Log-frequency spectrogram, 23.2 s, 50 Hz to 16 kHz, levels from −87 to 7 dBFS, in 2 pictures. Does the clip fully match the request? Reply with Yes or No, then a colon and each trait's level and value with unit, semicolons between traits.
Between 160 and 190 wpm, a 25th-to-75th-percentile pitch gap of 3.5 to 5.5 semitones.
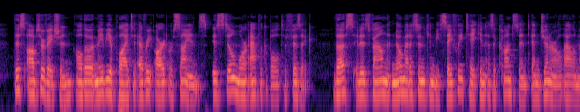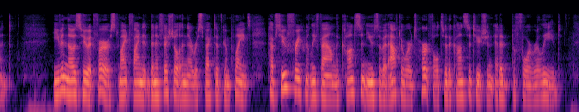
No: average, 170 wpm; narrow, 2.5 semitones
